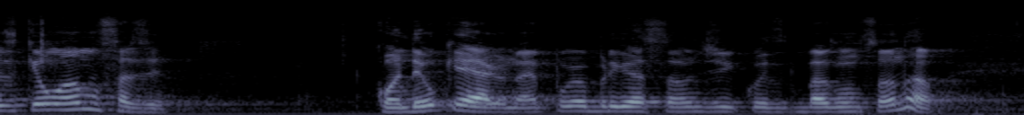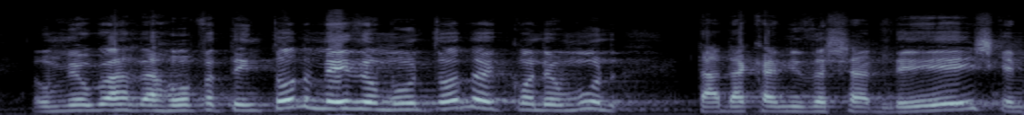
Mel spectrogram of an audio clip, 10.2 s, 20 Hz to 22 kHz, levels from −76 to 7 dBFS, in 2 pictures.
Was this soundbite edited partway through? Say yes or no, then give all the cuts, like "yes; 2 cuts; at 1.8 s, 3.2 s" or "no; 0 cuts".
no; 0 cuts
